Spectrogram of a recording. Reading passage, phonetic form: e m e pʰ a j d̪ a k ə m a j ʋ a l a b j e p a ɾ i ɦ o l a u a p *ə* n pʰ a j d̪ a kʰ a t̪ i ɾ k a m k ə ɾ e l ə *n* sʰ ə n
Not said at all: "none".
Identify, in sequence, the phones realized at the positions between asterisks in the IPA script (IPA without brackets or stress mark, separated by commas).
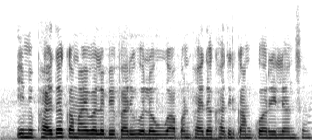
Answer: ə, n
